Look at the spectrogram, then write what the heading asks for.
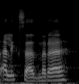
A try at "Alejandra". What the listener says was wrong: It's spelled with an X, but it's pronounced Alejandra.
